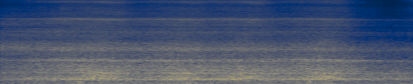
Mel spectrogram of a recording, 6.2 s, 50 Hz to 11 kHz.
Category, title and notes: Sound effects > Vehicles
Tram passing by at moderate speed (30 kph zone) on a track embedded in asphalt. Recorded in Tampere, Finland, in December 2025 in a wet weather with mild wind. May contain slight background noises from wind, my clothes and surrounding city. Recorded using a Samsung Galaxy A52s 5G. Recorded for a university course project.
